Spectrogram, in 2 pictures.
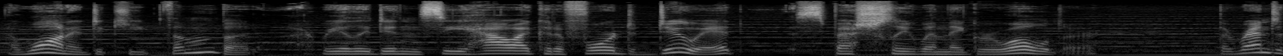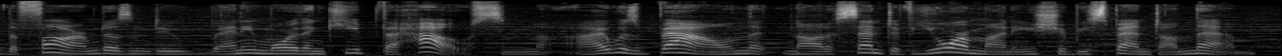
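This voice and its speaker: A woman's voice: fairly low pitch, expressive, soft background music, lightly acted. Woman acting a stern, practical older guardian. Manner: brisk, scolding, matter-of-fact. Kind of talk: audiobook drama character reading.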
